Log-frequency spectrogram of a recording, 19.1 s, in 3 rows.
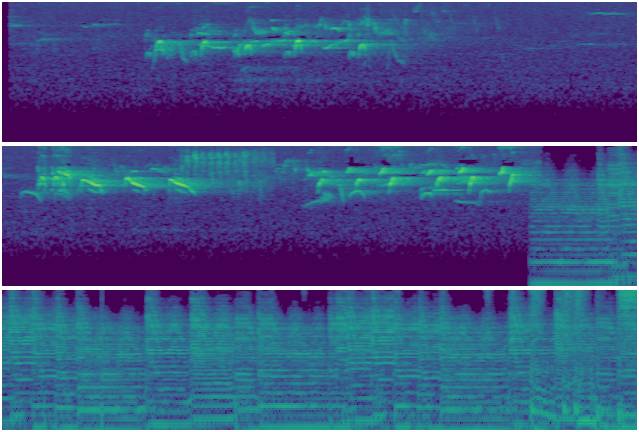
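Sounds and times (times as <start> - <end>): songbird singing: 0.1 - 11.8.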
